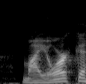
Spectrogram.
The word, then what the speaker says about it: Mallorca: But this time, the good people at ExoCAD are holding their amazing conference that they call ExoCAD Insights in Mallorca, Spain. Oh, you even pronounced that correctly.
